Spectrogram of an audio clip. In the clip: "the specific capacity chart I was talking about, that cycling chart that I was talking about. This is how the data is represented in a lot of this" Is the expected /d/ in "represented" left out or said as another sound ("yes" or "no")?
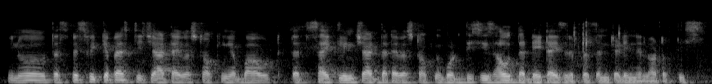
no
